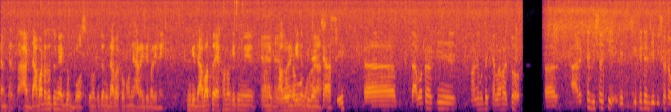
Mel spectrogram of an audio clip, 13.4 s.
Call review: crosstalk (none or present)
present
